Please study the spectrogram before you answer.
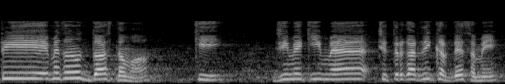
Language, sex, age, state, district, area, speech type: Punjabi, male, 18-30, Punjab, Pathankot, rural, spontaneous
